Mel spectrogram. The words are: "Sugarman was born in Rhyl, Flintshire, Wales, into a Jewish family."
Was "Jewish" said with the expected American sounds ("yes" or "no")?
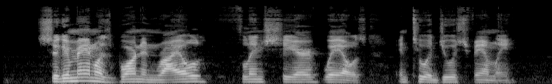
yes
